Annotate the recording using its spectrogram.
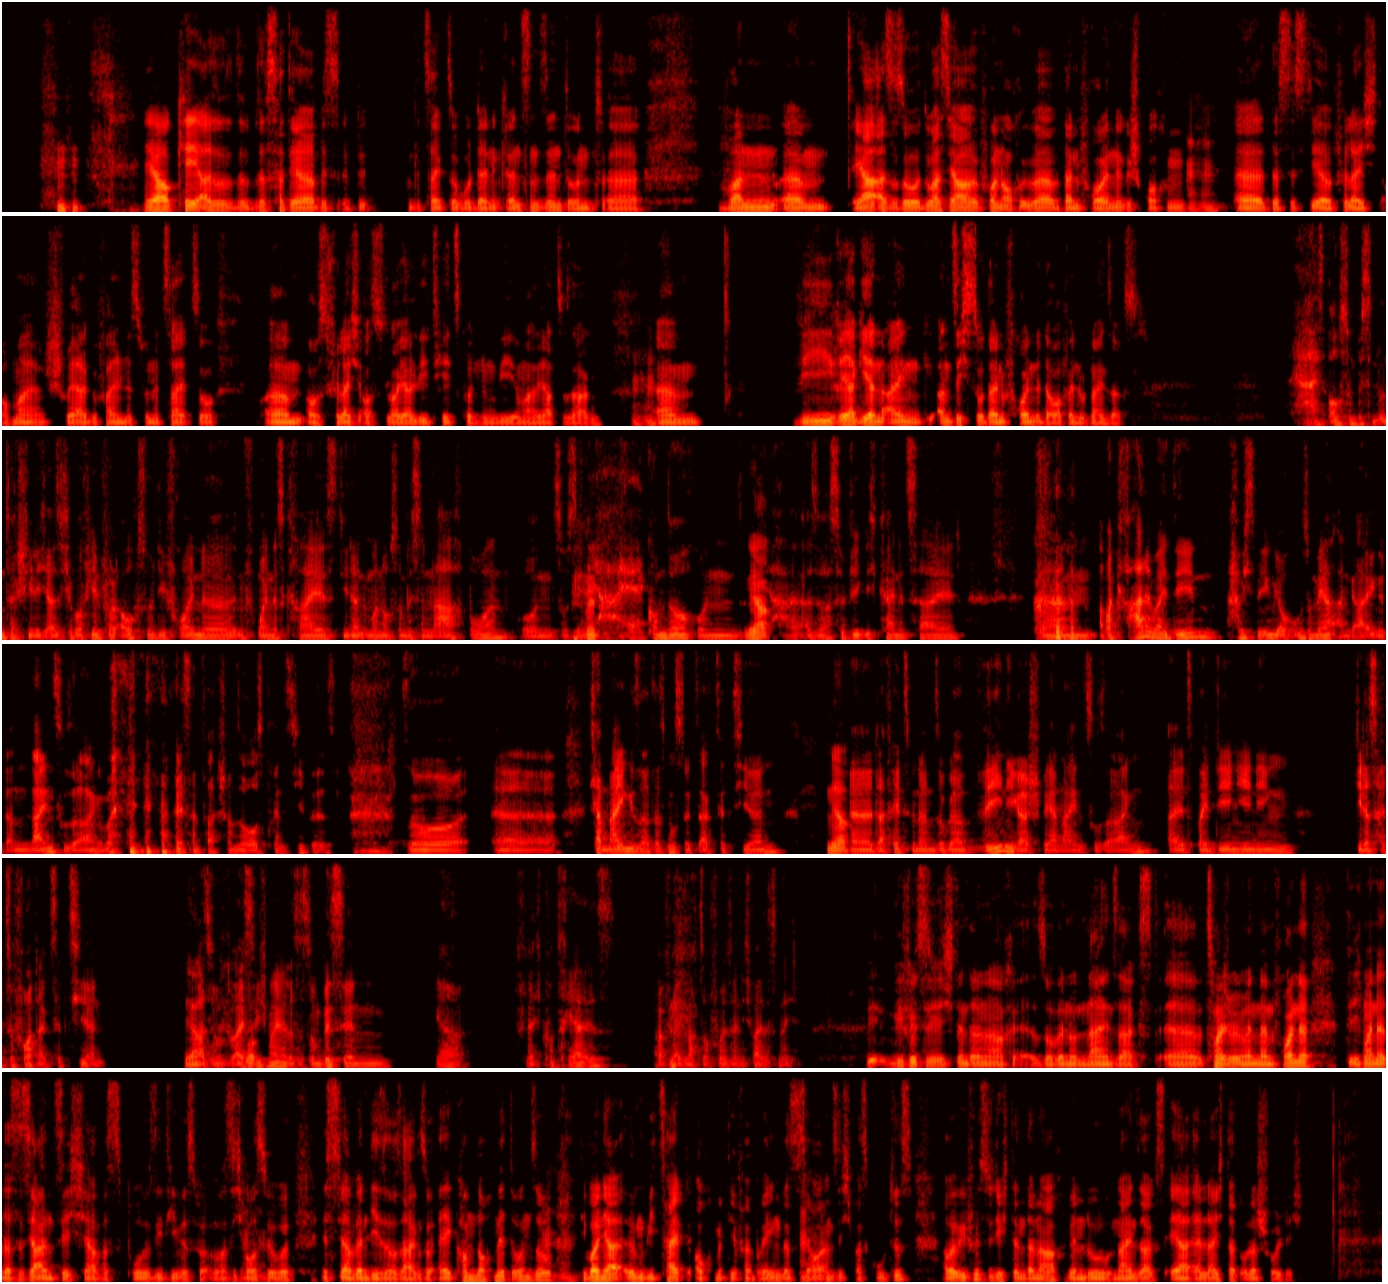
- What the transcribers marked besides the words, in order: chuckle; chuckle; laugh; laughing while speaking: "weil"; laugh; chuckle
- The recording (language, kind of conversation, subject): German, podcast, Wann sagst du bewusst nein, und warum?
